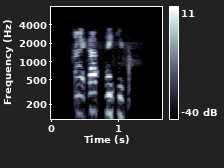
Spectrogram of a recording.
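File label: Troop 2A Dispatch, scanner audio recording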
